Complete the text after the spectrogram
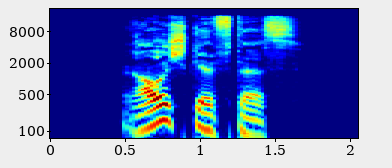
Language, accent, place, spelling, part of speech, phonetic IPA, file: German, Germany, Berlin, Rauschgiftes, noun, [ˈʁaʊ̯ʃˌɡɪftəs], De-Rauschgiftes.ogg
- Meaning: genitive singular of Rauschgift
